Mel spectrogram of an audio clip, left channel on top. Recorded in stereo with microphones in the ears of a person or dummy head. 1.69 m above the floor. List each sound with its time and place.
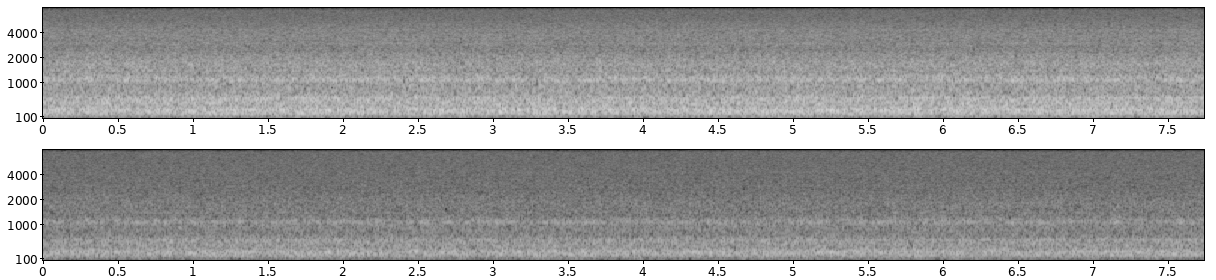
Only background noise.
